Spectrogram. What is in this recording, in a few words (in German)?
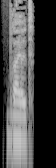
"breit", German; adjectives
